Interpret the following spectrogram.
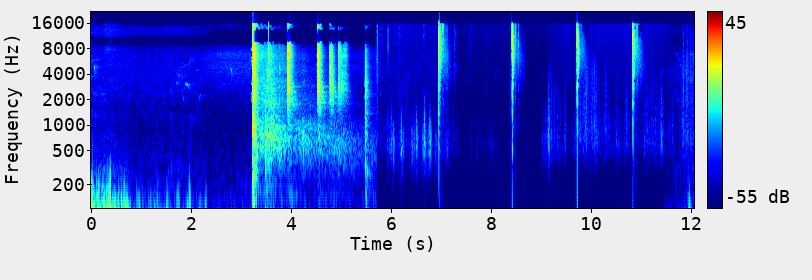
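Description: A string of 9mm pistol shots from a Springfield Hellcat fired from a rest, several sharp cracks at uneven gaps of a second or more, the first the loudest with a trailing echo.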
